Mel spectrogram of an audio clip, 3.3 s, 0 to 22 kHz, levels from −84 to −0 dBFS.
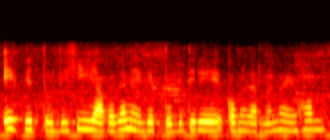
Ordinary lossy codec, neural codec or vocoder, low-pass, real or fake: none; none; 7.2 kHz; real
